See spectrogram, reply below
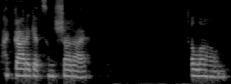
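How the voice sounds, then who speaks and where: A woman's voice: on the low side, little pitch movement, measured pace, fairly bright tone. A woman playing a young female country singer, guarded and weary but playfully teasing, in a screenplay table read. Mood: tired, guarded.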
